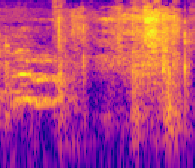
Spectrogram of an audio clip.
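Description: A dog indoors gives a brief faint bark or whimper, heard twice at low level over room noise.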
